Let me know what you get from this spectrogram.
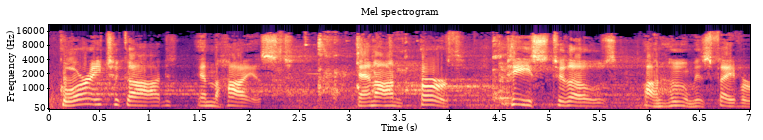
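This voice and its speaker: A man speaking as a priest at a church service, solemn and deliberate, phrase by phrase, with a cathedral echo around his voice. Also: on the high side. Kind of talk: liturgical gospel reading and homily preaching. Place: large church with echoing acoustics. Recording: cathedral-like echo, long reverb, background noise.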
